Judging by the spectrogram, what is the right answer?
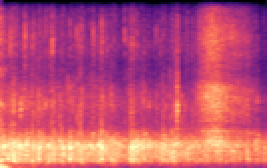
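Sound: applause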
